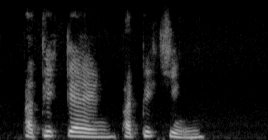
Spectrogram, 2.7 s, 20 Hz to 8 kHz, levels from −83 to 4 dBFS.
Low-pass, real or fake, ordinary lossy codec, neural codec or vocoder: 7.2 kHz; real; Opus, 24 kbps; none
